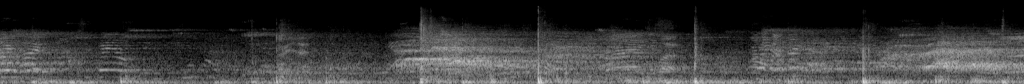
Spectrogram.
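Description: Volleyball being struck by hand during a rally in a large sports hall: three sharp smacks about a second and a half apart, over voices calling out.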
